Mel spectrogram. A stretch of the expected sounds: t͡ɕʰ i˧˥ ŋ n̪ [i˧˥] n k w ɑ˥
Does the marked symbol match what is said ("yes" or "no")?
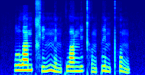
no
